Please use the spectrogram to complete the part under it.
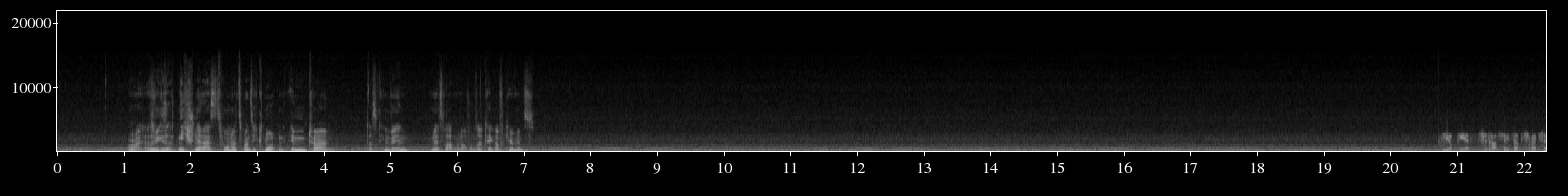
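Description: An aircraft engine hums steadily.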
